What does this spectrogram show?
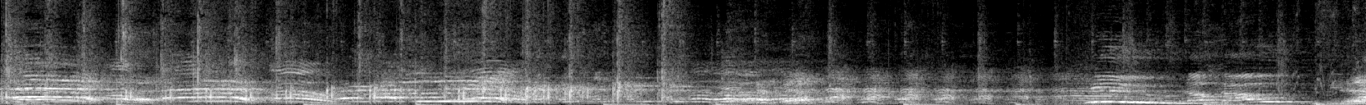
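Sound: audience clapping and applauding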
